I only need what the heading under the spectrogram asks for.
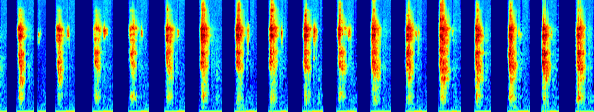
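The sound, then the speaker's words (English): Many forceful rhythmic exhalations through the nose in a Breath of Fire breathing exercise, each a short breathy puff that pumps the belly, repeating at a fast, even pace with quiet natural inhales between. “Okay, so what you'll do is you'll breathe out your nose forcefully. And then the inhale is just kind of natural. And as you breathe out forcefully, the belly will push in. And so it's like this.”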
